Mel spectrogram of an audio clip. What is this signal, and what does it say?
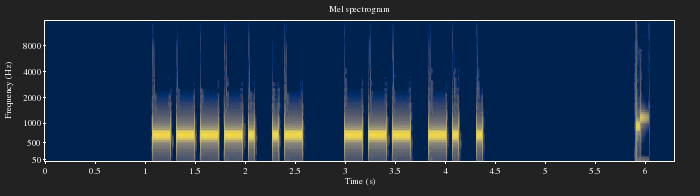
Morse code, heard as a keyed tone, about 20 wpm, 700 Hz. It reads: 9A ONE
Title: Field Day Exchanges Encore - 20wpm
